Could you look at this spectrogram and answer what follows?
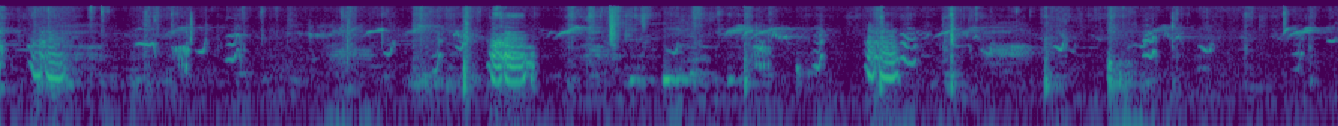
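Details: White francolin chicks feeding: short squeaky cheeps and chirps in loose clusters, interrupted by louder scratchy rustling bursts roughly every second.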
